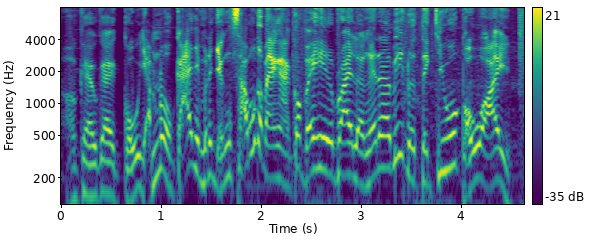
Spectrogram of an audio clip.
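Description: A woman giving excited, playful Minecraft gameplay commentary, laughing often and rapidly repeating words. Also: mid-range voice, breathy edge, soft background music. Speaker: gaming channel host.

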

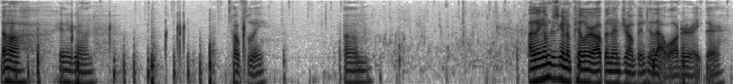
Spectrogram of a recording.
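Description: A man's voice: lowish voice, a little slow, vocal fry, long pauses, slight background noise. A young man casually commenting as he plays a game, chatty and prone to swearing and exclamations at what he finds. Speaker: let's play gamer.

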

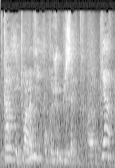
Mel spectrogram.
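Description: An older man speaking at a public dialogue in a library, calm and teaching, often checking he is understood. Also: high-pitched, brisk, crowd noise. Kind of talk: spiritual dialogue with audience. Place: library reading area, indoors. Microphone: far room microphone. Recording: echoey room, distant mic, noisy.

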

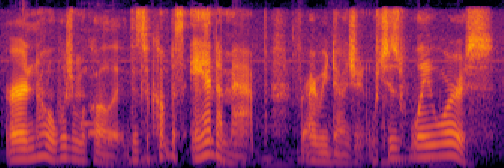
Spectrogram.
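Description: Excitable man swearing through a game. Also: medium pitch, quick pace, muffled recording, slight background noise. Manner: excitable, swearing, jokey, talks to himself and viewers. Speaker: gaming YouTuber. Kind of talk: casual let's-play commentary. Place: dark room at home.

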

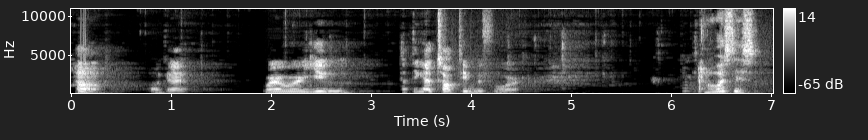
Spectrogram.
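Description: This let's play gamer speaks slowly in a fairly high voice with a breathy edge. Talking to himself, he exclaims and reacts in casual gameplay commentary while video game music plays.

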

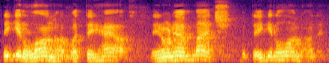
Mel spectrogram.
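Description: A man's voice: on the high side, animated, moderate pace, reverberant, voice pushed up, lightly acted. A man voicing an earnest, outspoken young girl who explains things plainly to her teacher. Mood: explaining.

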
